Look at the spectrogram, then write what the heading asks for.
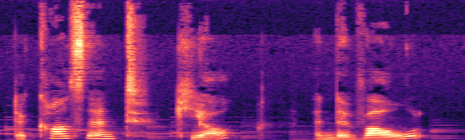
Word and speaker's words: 기역: This is 기역 and is pronounced 그. This sounds similar to the first consonant in good.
